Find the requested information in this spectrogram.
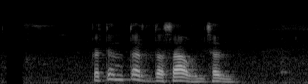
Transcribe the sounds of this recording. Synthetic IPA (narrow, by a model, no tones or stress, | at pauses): prʌt̪jʌnt̪ʌrd̪ʌsaɦunt͡sʰʌn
